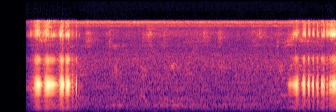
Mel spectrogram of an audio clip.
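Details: Shih Tzu snoring: loud buzzing snores from a small flat-faced dog, one per breath with a quiet pause between; ordinary snoring.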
